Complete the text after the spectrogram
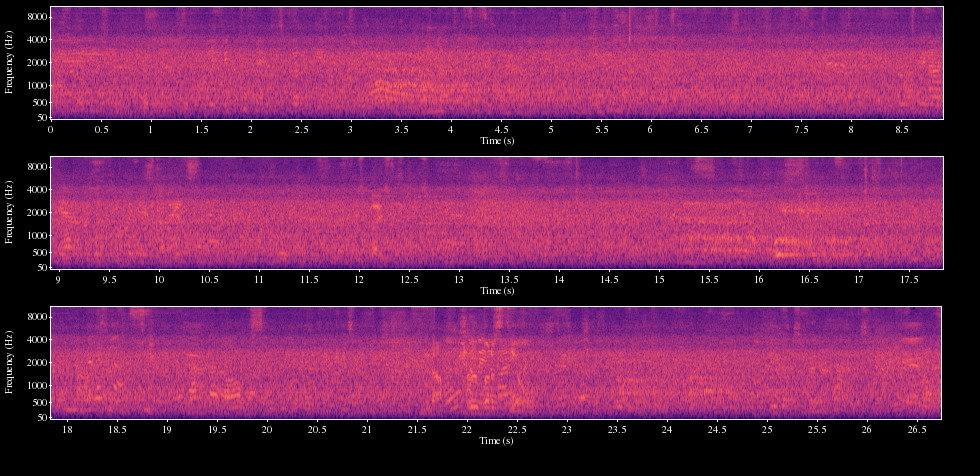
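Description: A large crowd murmurs steadily in a big echoing hall.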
